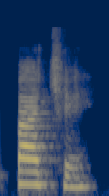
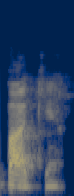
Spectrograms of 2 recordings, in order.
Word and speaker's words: pace: Pero efectivamente en la clásica va a ser pache. ¿Eh? Requiescat in pace sería, ¿no? Porque la C con la E la pronuncio como una K, efectivamente, ¿sí?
